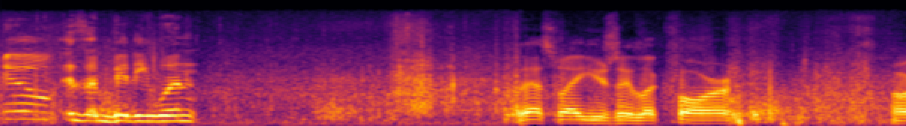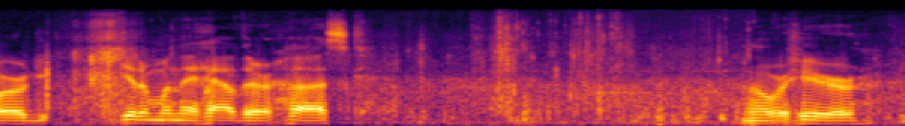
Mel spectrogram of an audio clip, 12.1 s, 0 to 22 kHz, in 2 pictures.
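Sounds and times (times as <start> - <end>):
wind noise on microphone: 4.6 - 7.1, 8.7 - 12.0
footsteps through grass and dry leaves: 8.5 - 11.0.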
